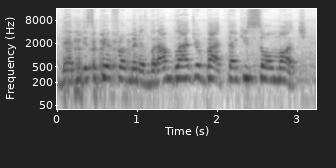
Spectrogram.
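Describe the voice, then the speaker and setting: A woman's voice: on the high side, fairly even intonation, fast, darkish tone. A woman hosting a casual talk show in an informal, appreciative way. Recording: distant mic, clearly noisy background.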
